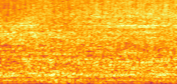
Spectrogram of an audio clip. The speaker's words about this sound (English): Jeffrey Sofer invited Prince Khalid to take a trip on his private jet to Aspen, Colorado. You know what it is, we're taking off.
